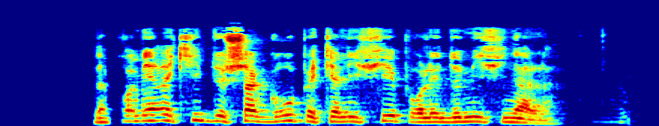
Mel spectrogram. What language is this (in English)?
French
